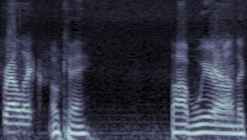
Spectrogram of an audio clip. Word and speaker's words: Relix: It's pronounced Relics.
